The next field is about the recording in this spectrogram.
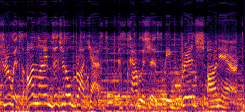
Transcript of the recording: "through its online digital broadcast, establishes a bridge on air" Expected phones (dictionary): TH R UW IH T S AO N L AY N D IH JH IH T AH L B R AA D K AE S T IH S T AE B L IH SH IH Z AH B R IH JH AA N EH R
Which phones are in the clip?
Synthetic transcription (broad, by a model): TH R UW IH T S AO N L AY N D IH JH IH T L B R AA D K AE S T IH S T AE B L IH SH IH Z AH B R IH JH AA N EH R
